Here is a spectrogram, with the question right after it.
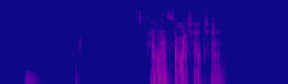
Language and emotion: Russian, neutral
